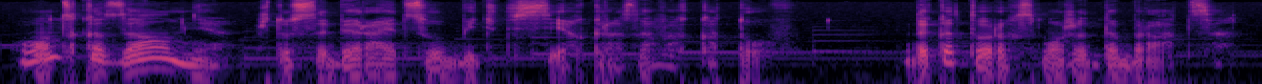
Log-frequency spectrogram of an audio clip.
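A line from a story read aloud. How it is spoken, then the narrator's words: Grim. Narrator (Russian): мрачно ответил Огнегрив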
